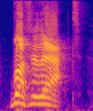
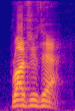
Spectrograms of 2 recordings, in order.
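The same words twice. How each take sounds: First: High, loud roger that; loud confirmation. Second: Punchy, louder roger; loud confirmation. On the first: Agent shouting back to her handler, high and loud. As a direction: shout the acknowledgment. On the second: Agent answering her handler, punchy and loud. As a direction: snap back the acknowledgment. Character confirming over comms. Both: Acted.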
